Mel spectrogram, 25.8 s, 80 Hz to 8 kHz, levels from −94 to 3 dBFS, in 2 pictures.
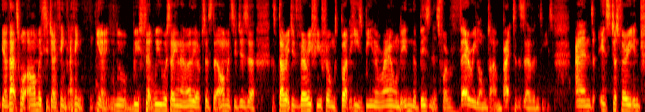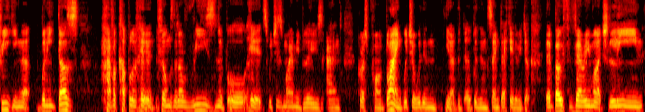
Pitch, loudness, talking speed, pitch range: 130 Hz, -30 LUFS, 210 wpm, 115-140 Hz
